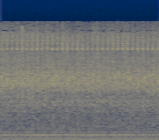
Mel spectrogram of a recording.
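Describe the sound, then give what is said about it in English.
A parked bus engine idles steadily with a low, constant rumble and hum that never changes pitch or rises, while the driver is away at a chicken takeaway. The sound is unbroken throughout, and no one speaks. “He's run away. It's still running. How come we're not moving this only happens on the late ones.”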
